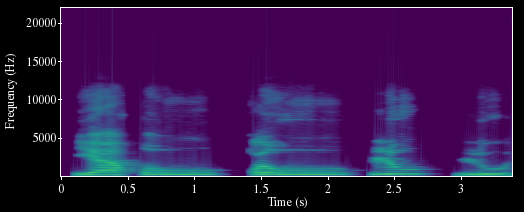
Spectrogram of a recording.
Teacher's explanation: By lifting your tongue from behind. From the root of your tongue will be lifted up towards your palate to make any letter heavy. You cannot circle your lips to make a letter heavy. · you are circling your lips for qaf here, not because the qaf is heavy, but because of dhamma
